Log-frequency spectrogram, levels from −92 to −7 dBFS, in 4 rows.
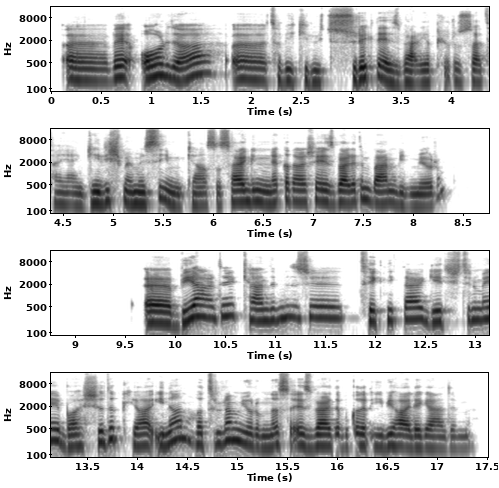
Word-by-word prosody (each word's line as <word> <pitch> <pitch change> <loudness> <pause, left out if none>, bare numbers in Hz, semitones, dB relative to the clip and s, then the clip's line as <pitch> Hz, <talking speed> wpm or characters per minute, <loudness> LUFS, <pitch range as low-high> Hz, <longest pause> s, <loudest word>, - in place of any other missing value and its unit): Eee, 170 -3 +1
ve 200 -1 +4
orada, 215 +5 +4 0.2
eee, 180 -2 +1
tabii 165 -2 -5
ki 165 -1 -8
büt 155 +1 -6
sürekli 190 +3 +2
ezber 150 -2 +1
yapıyoruz 155 +1 -7
zaten, 155 0 -4
yani, 145 -2 -7
gelişmemesi 160 +2 +1
imkansız. 145 -1 -4
Her 170 0 +6
gün 175 -2 0
ne 165 +1 -2
kadar 180 -2 0
şey 180 0 -1
ezberledim 170 +3 +2
ben 165 0 +2
bilmiyorum. 140 -1 -5 1.4
Eee, 180 -3 +6
bir 195 - +4
yerde 275 +1 +3
kendimizce 245 +3 -2 0.2
teknikler 210 +4 -1
geliştirmeye 220 +2 -2
başladık. 215 +9 -2
Ya, 175 0 +2
inan, 230 +10 +1
hatırlamıyorum 195 -4 -1
nasıl 185 +2 -2
ezberde 175 0 +2
bu 165 - -13
kadar 180 -1 0
iyi 165 -1 -7
bir 180 - +1
hâle 160 -2 +2
geldiğimi. 155 0 -6
175 Hz, 135 wpm, -22 LUFS, 160-210 Hz, 1.4 s, Her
